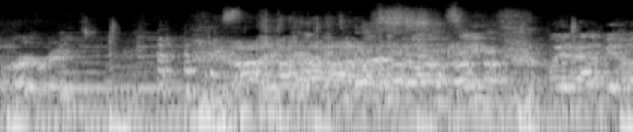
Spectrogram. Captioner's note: laughter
